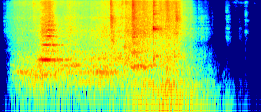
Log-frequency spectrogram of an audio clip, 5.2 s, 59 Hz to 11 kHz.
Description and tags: long-metal-scrape-05
Metal hits, rumbles, scrapes. Original sound was a shed door. Cut up and edited sound 264889 by EpicWizard.
bell, hammer, impact, iron, lock, metallic, nails, percussion, scrape, shield, ting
